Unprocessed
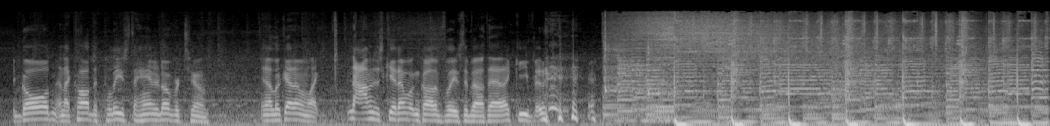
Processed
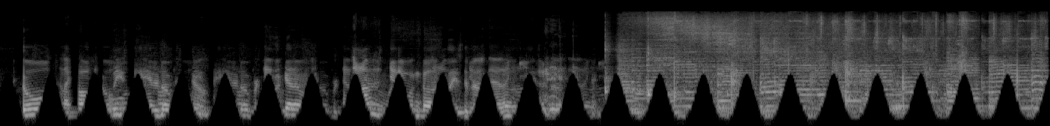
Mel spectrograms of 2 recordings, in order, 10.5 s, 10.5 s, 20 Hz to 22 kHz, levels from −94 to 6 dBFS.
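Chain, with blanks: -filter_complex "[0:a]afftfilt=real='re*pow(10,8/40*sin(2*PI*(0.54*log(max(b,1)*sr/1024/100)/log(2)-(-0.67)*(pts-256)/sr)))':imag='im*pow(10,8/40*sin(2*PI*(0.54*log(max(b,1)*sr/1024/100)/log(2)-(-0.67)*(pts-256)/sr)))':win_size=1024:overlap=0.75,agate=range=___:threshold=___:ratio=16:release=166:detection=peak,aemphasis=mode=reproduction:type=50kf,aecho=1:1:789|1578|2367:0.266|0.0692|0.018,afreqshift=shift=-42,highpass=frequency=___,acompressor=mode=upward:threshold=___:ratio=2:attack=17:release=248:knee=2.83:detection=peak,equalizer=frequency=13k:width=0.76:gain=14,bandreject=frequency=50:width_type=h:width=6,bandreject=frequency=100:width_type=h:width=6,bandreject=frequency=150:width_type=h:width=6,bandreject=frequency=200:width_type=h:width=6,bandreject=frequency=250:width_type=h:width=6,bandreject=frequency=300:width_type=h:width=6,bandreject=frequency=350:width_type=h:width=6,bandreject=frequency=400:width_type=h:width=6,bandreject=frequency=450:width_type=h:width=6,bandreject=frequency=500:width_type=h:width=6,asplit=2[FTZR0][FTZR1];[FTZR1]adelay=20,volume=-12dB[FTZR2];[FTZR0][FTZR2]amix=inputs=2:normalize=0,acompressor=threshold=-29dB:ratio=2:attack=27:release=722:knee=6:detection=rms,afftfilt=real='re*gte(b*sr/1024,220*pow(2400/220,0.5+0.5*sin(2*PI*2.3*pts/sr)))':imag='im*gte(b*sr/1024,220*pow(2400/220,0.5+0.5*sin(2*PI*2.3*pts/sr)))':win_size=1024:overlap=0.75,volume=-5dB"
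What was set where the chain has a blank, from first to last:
-36dB, -24dB, 45, -26dB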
